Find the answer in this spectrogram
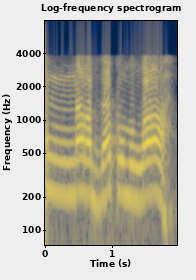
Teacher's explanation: نون مشددة حكمها غنة بمقدار حركتين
